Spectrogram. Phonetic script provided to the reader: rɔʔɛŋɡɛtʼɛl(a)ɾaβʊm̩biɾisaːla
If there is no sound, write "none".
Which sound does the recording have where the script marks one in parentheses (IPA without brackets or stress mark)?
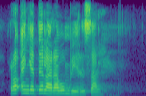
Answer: a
